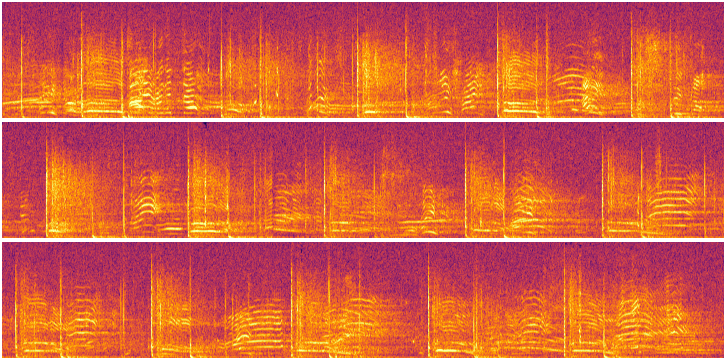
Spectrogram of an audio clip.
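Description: A volleyball slaps against hands and the wooden floor.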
